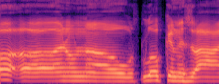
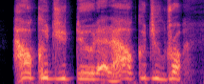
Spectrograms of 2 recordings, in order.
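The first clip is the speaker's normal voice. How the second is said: crazy, high, shrieking screaming yell; 7 semitones higher than usual. Recounting overhearing one brother yell at another, imitating someone screaming. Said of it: "his brother was screaming at his younger brother".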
